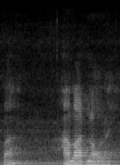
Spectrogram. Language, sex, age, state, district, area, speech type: Bodo, male, 30-45, Assam, Chirang, rural, spontaneous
